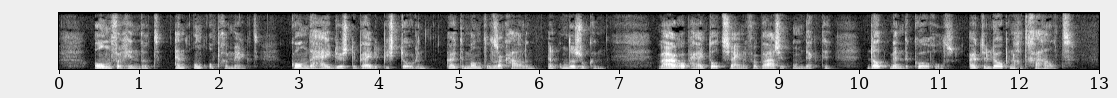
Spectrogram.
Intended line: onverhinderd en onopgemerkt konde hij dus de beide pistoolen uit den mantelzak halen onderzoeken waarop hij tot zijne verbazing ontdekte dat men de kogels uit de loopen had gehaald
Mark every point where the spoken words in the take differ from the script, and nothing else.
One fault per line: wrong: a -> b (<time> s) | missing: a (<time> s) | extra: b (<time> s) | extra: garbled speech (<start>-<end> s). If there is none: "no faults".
extra: en (6.1 s)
